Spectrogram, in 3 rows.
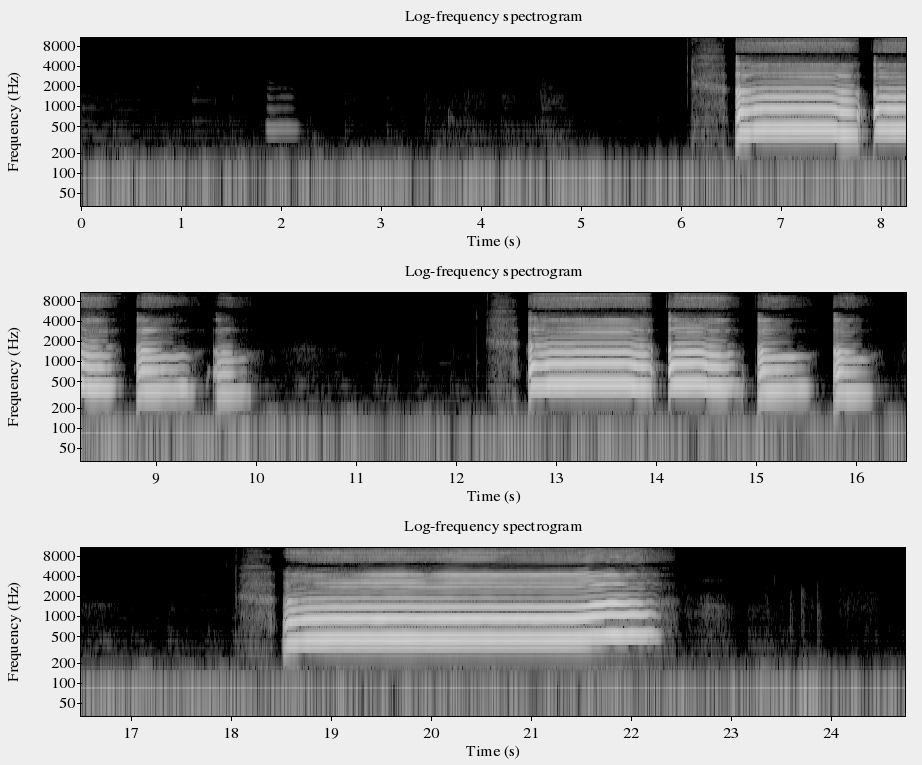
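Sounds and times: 
vocal: 0:06.6 - 0:10.0, 0:12.7 - 0:16.2, 0:18.5 - 0:22.4.

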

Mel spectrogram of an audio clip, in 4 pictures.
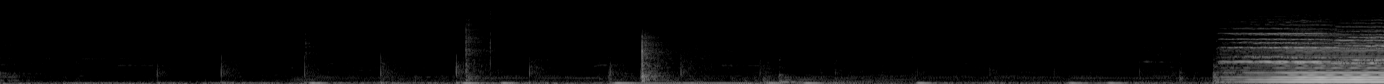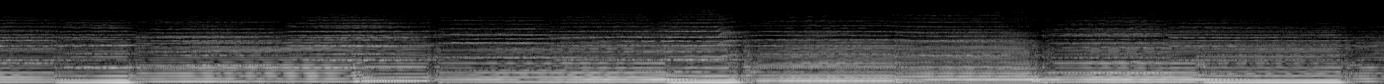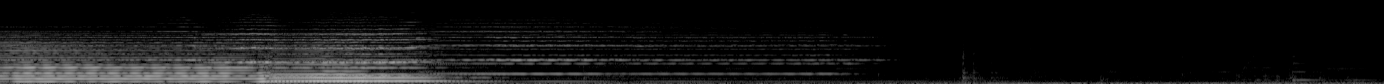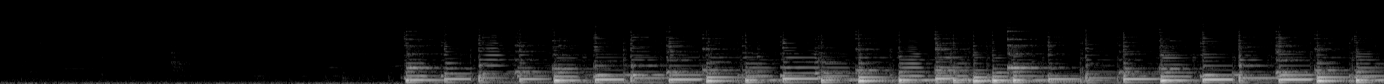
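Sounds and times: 
cello: 0:10.7 - 0:38.2, 0:45.5 - 0:55.3.

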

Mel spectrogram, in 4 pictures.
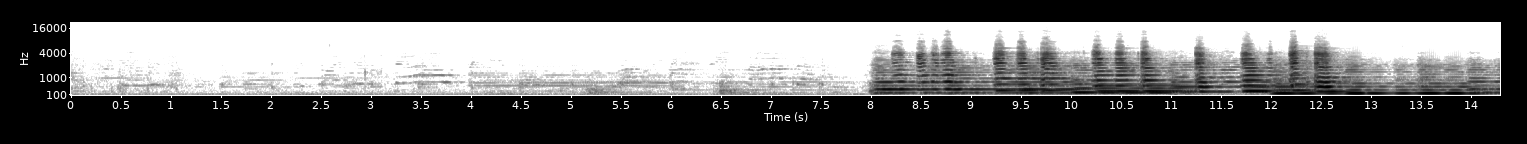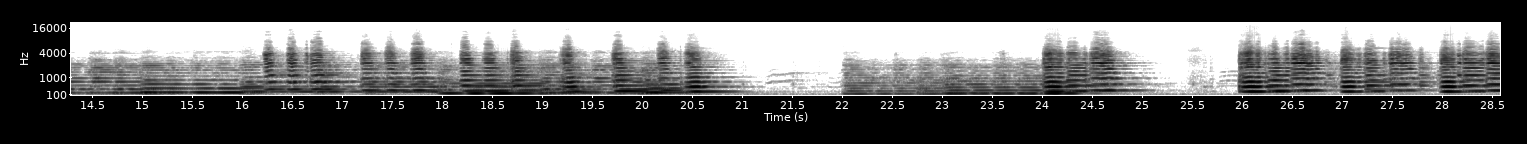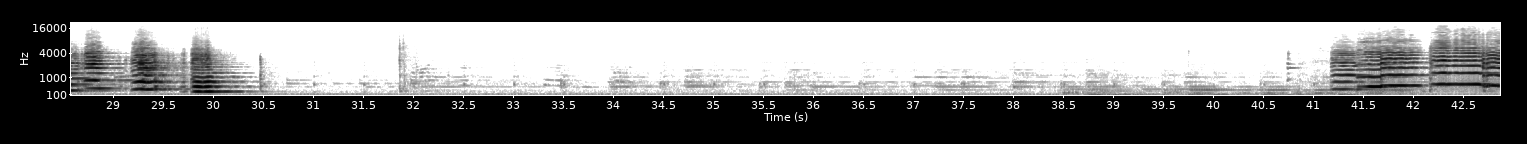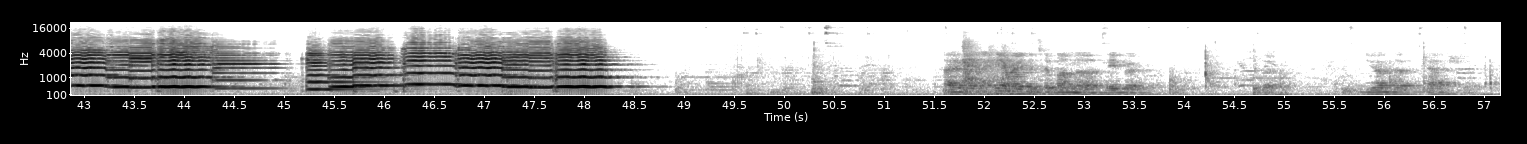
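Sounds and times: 
violin: 0:08.0 - 0:21.2, 0:22.0 - 0:25.2, 0:25.9 - 0:30.6, 0:40.5 - 0:48.8.

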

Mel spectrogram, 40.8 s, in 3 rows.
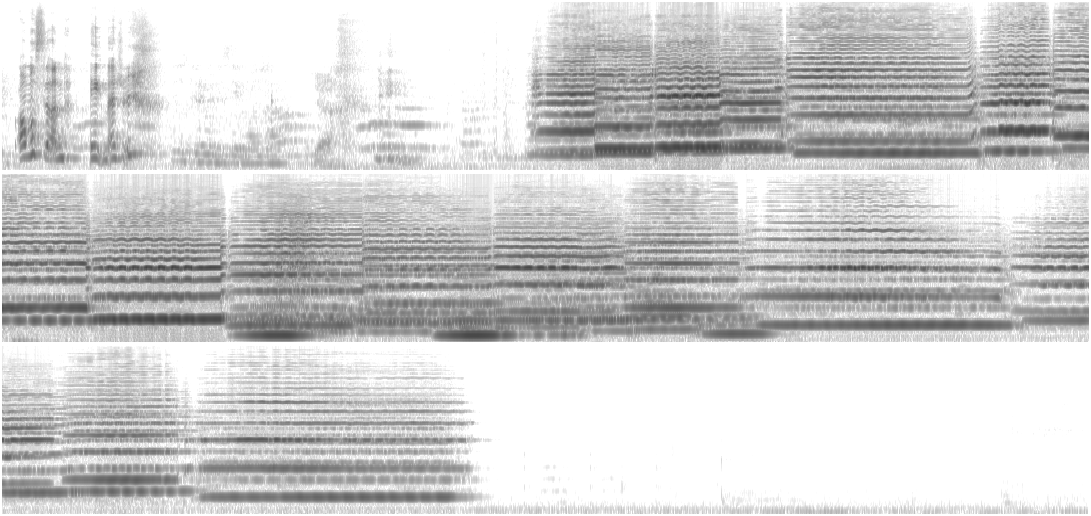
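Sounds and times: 
violin: 0:06.6 - 0:33.2.

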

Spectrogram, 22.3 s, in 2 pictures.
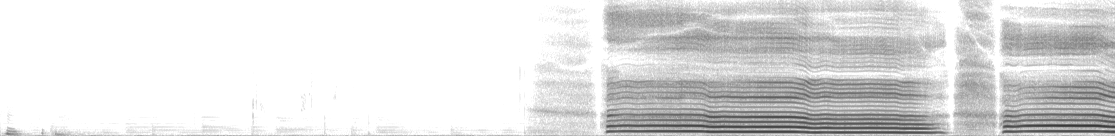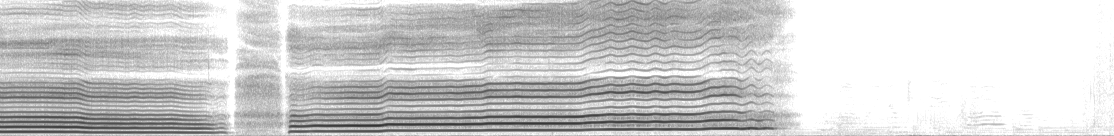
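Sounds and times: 
background vocals: 0:06.0 - 0:18.9.

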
